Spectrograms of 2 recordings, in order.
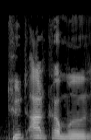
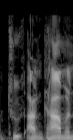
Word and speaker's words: Tutankhamun: Tutankhamun or Tutankhamun is the common pronunciation.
